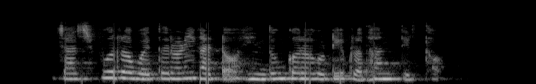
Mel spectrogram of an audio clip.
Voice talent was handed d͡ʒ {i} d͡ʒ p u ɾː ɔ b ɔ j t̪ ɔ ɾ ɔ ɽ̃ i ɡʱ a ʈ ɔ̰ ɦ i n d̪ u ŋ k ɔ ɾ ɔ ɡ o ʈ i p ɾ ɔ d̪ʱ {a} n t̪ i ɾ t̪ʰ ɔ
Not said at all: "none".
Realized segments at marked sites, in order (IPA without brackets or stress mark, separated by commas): a, a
